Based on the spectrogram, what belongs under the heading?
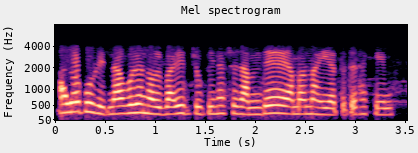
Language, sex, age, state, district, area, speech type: Assamese, female, 18-30, Assam, Barpeta, rural, conversation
